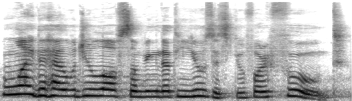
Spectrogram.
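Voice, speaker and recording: A woman playing a cold, ruthless vampire hunter in an audio roleplay, speaking with deliberate, taunting contempt. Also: a little high, expressive, darkish tone, close to an everyday voice. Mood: scornful disbelief.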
